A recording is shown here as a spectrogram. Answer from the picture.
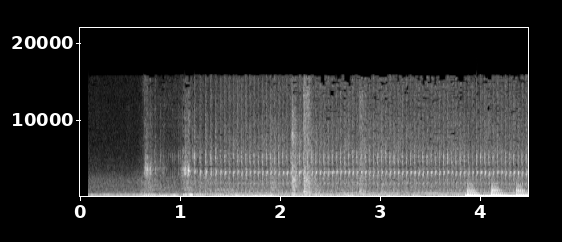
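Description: Electronic music intro: a steady low synth drone with a rising sweep about a second in, then a loud beat with heavy bass cuts in just before the end.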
